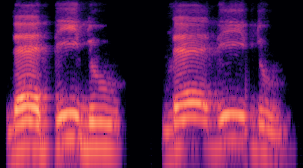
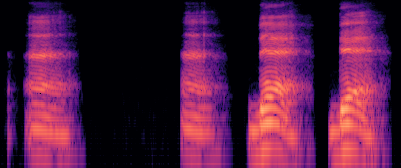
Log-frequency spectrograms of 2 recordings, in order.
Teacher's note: Ujung lidah mengarah ke pangkal gigi seri atas. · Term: huruf dal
